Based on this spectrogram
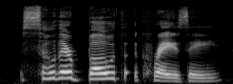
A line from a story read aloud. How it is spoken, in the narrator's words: Katara said firmly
